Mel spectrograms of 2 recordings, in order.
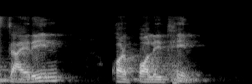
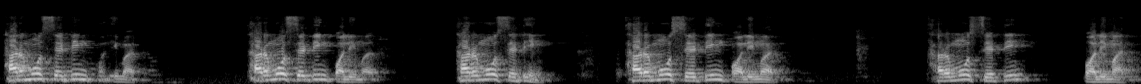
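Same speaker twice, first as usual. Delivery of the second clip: syllable by syllable, drawn out; slow dictation; much slower than usual. Shown as a demonstration. Teacher repeating the term slowly for students' notes. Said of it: "लिखो".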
